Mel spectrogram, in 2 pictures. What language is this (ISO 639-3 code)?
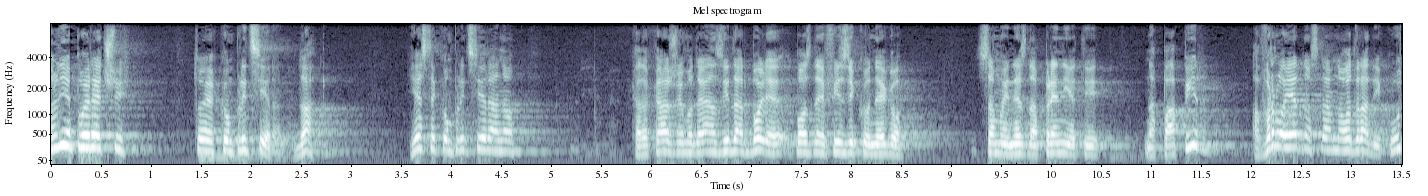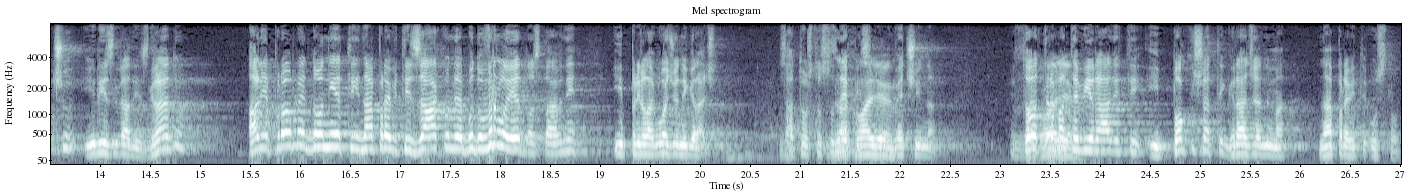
hrv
